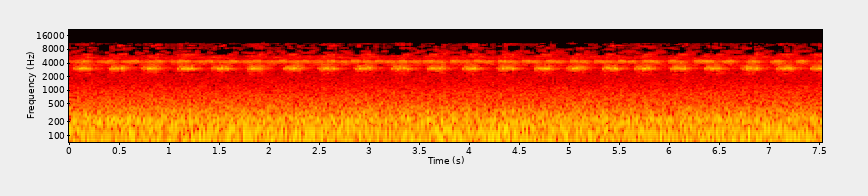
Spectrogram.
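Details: Crickets chirping under a night sky on a summer evening: steady high-pitched chirps repeated about three times a second, evenly spaced, over a constant low rumbling background hiss.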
